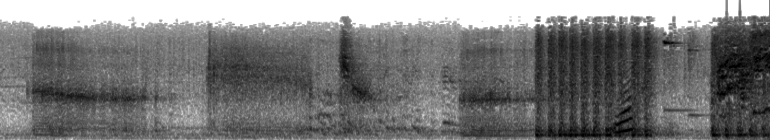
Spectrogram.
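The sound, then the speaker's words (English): A doorbell rings over and over, its tone buzzing in long repeated bursts that grow louder and more insistent toward the end, with muffled voices mixed in. “Why is he ringing the doorbell?”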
